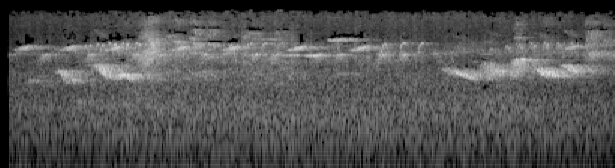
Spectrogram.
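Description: Birdsong: many short chirps and whistled calls over a steady outdoor background hiss, with louder falling whistled phrases about a second in and again near the end.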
